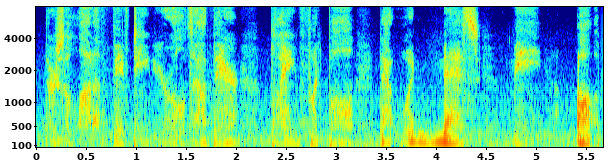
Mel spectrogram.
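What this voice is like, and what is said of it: Speaks very quietly. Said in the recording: “I want to say this really quietly.”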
